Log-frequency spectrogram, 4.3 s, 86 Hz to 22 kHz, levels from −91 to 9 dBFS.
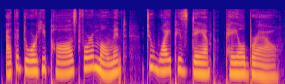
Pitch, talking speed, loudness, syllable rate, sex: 195 Hz, 195 wpm, -17 LUFS, 4.3 syllables/s, female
